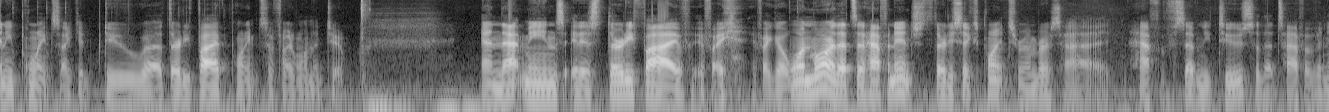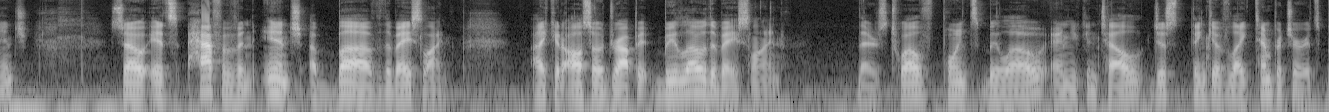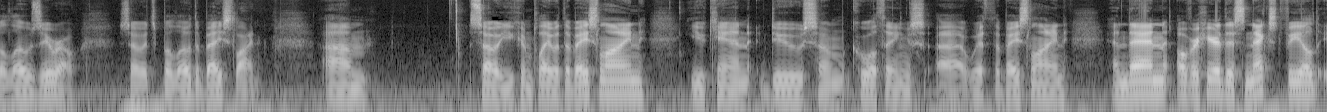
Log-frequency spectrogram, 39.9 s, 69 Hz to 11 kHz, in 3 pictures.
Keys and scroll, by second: 1.8-2.7 typing, 3.6 Tab.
